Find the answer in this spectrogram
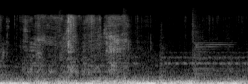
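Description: Steady low rumble of a moving car heard from inside the cabin, with irregular scraping and rubbing noises from the camera being handled close to the microphone.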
